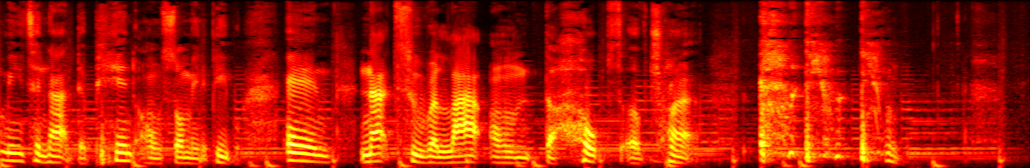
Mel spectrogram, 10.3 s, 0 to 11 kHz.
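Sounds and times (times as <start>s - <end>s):
speech: 0.0s - 7.0s, 7.6s - 9.1s
harsh coughs: 7.6s - 9.1s
rough throat clearing: 7.6s - 9.1s.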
